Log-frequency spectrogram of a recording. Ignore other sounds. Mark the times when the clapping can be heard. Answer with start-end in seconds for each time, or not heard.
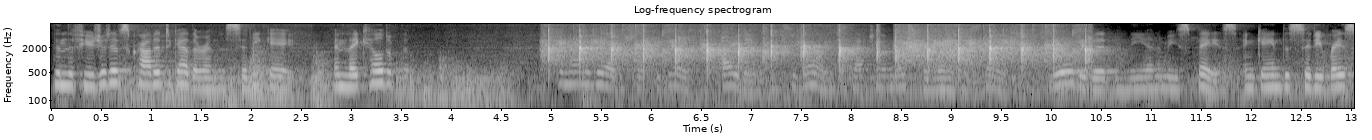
4.8-10.4.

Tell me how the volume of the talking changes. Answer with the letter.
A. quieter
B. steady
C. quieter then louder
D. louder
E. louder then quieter
C.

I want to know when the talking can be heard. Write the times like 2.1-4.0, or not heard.
0.0-3.6, 4.8-13.0.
